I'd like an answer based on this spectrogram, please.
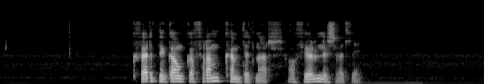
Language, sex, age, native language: Icelandic, male, 20-29, Icelandic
